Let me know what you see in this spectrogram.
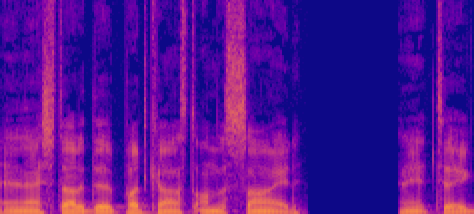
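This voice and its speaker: Speaking with an Australian accent, a man is heard on a very clean recording with a silent background. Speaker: podcaster, former journalist. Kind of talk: casual interview chat.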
